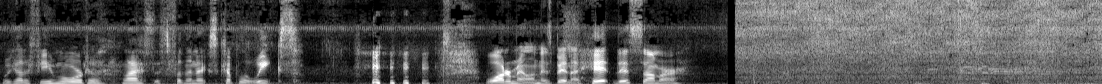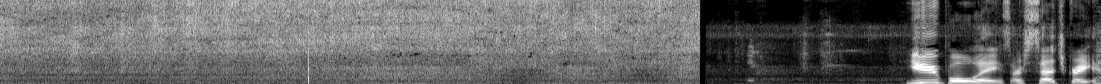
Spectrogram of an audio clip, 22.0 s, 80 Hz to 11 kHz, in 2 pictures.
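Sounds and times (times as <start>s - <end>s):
hose nozzle spraying mist: 7.4s - 18.1s.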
